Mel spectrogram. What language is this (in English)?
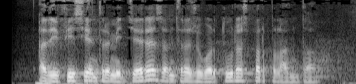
Catalan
